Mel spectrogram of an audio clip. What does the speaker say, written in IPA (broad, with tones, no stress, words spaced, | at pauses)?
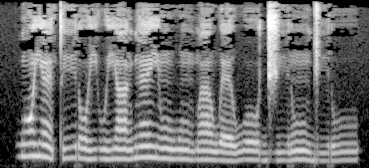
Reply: ɡɔ̃˦jɛ̃˦˨ ti˨˦ ɾo˧ju˧ jã˦ ɡɛ̃˦jũ˧ wũ˧bã˧wɛ˨ wo˧d͡ʒi˨ɾũ˧ɡi˨ ɾu˨˦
